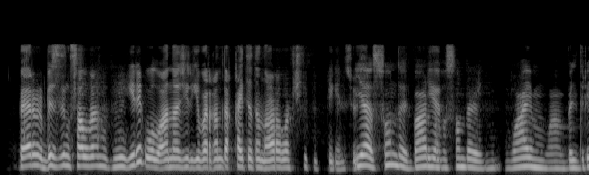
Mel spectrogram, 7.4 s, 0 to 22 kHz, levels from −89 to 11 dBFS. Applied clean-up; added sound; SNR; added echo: neural mask model DeepFilterNet 3.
